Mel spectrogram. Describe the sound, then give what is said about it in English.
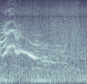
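Children splash in a city fountain in northeast Paris during a summer heat wave. Bright, continuous splashing and sloshing water, with a high sliding squeal near the start. “In northeast Paris, children splash around in a fountain.”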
